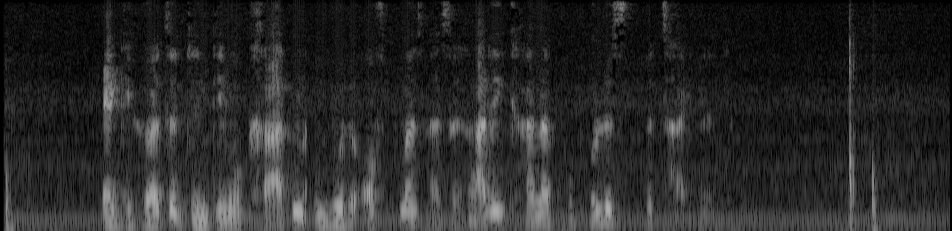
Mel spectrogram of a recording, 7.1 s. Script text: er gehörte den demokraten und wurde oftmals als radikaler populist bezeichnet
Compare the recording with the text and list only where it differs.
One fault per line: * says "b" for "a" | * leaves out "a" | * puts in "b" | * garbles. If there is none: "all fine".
all fine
